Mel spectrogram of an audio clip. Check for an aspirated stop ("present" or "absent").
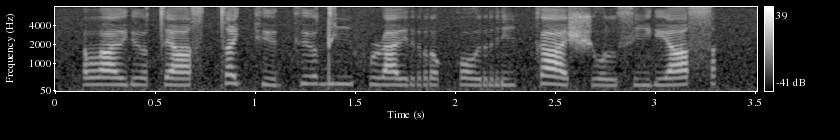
absent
